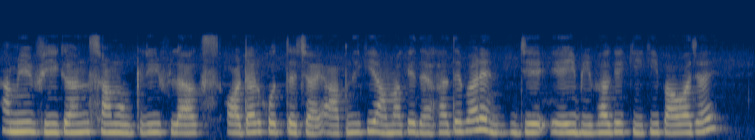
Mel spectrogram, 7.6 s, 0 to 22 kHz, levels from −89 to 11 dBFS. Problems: none marked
